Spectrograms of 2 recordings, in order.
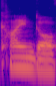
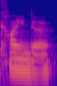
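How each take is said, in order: First: Both words are said fully and separately. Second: The words run together into one reduced word. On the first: This is the usual local way to say it. "instead of saying kind of" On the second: This sounds American to local listeners. "I say kinda"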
